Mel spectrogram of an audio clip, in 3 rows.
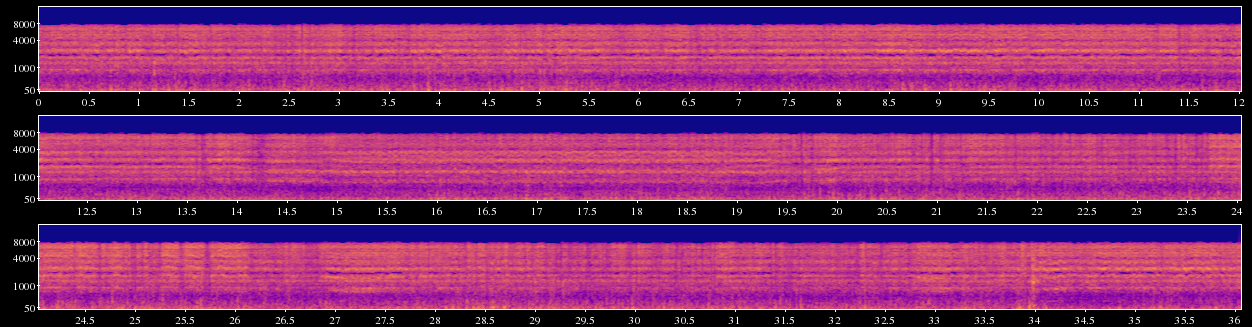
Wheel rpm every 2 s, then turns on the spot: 230, 230, 230, 230, 230, 230, 230, 200, 160, 170, 220, 230, 240, 230, 230, 230, 230, 230.
none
